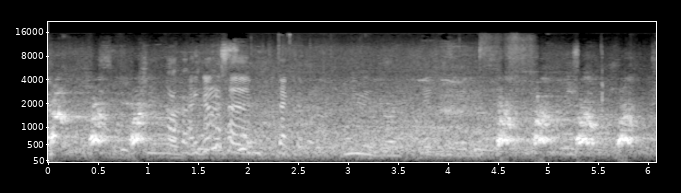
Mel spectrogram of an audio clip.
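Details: Poodle named Lyalya at a qualifying competition, CACAG "Zooshow in Gavan" dog show, ring A3, 29 March 2015: two short barks, then a pause filled with hall chatter, then four quick barks about half a second apart, voices throughout.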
